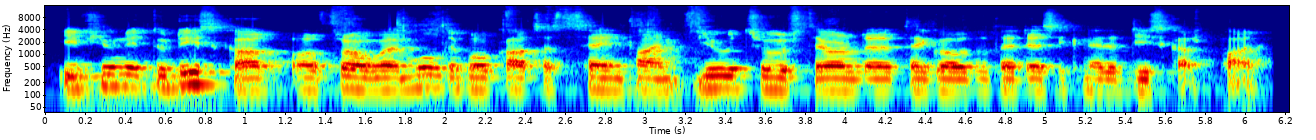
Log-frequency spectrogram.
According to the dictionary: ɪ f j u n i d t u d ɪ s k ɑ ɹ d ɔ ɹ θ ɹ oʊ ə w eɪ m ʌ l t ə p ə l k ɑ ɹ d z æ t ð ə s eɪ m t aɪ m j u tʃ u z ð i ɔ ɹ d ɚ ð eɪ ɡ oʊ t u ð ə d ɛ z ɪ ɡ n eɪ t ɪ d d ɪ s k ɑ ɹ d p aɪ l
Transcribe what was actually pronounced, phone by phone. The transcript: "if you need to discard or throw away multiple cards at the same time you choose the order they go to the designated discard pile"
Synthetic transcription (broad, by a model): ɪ f j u n i d t u d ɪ s k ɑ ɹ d ɔ ɹ θ ɹ oʊ ə w eɪ m ʌ l t ə p ə l k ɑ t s æ t ð ə s eɪ m t aɪ m j u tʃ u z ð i ɔ ɹ d ɚ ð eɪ ɡ oʊ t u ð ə d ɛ s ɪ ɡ n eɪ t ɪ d d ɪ s k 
